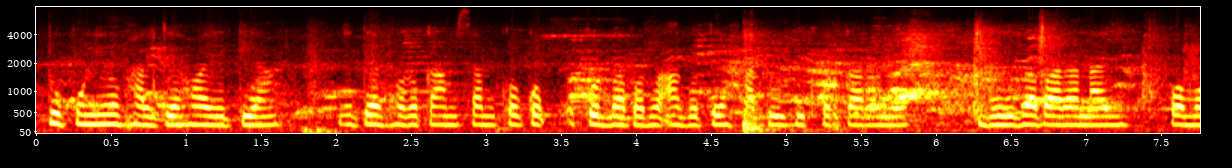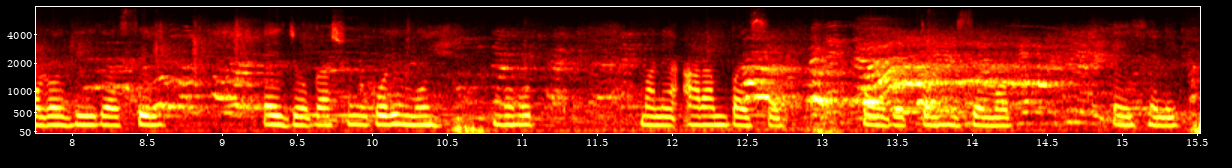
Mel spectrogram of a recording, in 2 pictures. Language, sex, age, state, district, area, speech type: Assamese, female, 30-45, Assam, Goalpara, rural, spontaneous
